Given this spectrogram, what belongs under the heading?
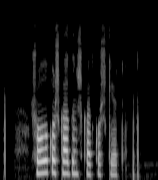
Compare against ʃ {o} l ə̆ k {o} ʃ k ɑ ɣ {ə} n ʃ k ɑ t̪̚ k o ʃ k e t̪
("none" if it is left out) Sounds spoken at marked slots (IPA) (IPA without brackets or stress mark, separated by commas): o, o, ə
